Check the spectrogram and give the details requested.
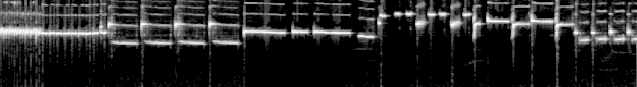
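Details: Russian song canary changing through varied tours: a buzzy opening trill, then repeated lower whistled notes, held pure tones, rapid high chips, and a final quick rolling series. The song is used for teaching young canaries to sing.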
